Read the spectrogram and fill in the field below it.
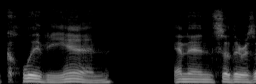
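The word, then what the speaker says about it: Klivian: real quick uh this they had the hobby clivian slash cliven uh mispronunciation because there was a lot of writers somebody wrote his name as cliven in a comic and then it kind of got stuck that way but it was supposed to be clivian and then so there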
